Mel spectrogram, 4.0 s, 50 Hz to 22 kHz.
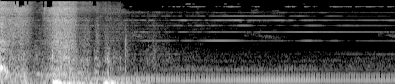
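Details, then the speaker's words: Van LED lighting dimmed by generic PWM modules through a Victron GX IO-Extender 150, front zone below max setting: a low steady hum with a faint high whine. Electrical hum; source unsure, control board or PWM module. "And one thing I've noticed is that in my front zone, if we're not on the max setting, the switches will start to hum."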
